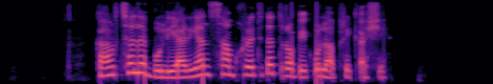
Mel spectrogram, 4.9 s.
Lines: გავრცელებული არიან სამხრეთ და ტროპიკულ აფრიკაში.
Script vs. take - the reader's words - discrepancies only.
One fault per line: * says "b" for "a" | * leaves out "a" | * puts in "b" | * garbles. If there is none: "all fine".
all fine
